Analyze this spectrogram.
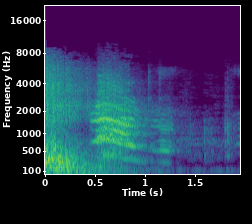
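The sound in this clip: A gunshot rings out in a radio drama shootout: a sharp, loud blast at the very start, followed by quieter sounds and voices.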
